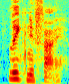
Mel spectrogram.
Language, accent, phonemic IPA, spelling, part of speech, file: English, US, /ˈlɪɡnɪfaɪ/, lignify, verb, En-us-lignify.ogg
- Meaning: 1. To become wood 2. To develop woody tissue as a result of incrustation of lignin during secondary growth 3. To become rigid or fixed, like something made of wood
